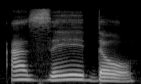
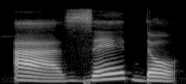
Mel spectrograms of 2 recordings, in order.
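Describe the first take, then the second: First: Said in the usual way. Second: AZEDO drawn out slowly as a, ze, do; syllable by syllable. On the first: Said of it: "formando a palavra". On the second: Shown as a demonstration. Teacher completing the word with syllable zé, slowly syllable by syllable. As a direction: sound out AZEDO one syllable at a time. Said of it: "Iremos utilizar a sílaba zé".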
